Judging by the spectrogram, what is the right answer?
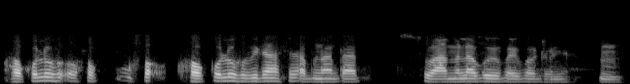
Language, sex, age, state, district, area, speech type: Assamese, male, 45-60, Assam, Dhemaji, rural, conversation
